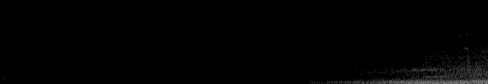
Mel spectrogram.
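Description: A car pulls away, its engine and road noise swelling steadily out of near silence over the final two seconds and growing loud and rushing, after a brief faint sound at the very start.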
